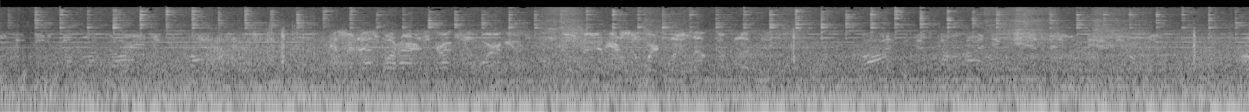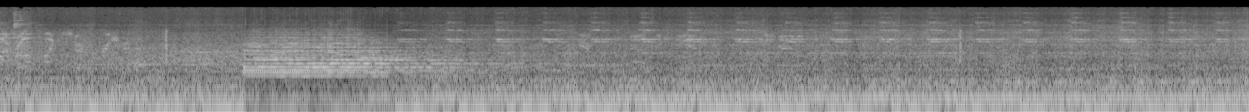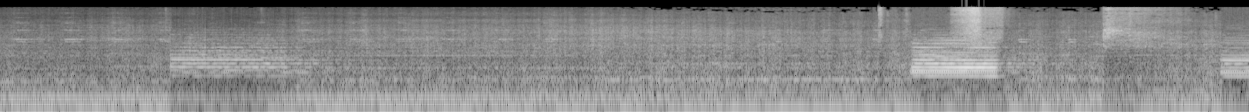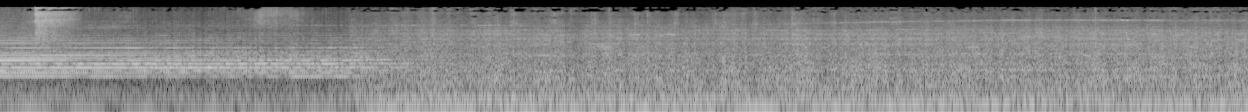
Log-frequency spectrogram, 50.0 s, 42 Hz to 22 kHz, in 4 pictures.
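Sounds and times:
diesel locomotive rumble: 0.0 - 49.9
train cars rolling past: 0.0 - 49.9
locomotive air horn blasts: 14.9 - 17.4, 26.7 - 28.4, 34.0 - 36.5, 37.2 - 41.6.

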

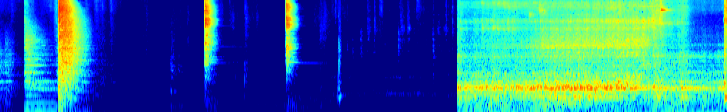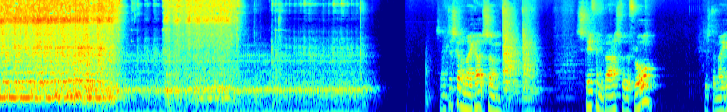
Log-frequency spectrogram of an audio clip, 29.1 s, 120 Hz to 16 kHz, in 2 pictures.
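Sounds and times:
hole saw cutting sheet steel: 9.2 - 13.8, 14.5 - 19.5
drill press motor hum: 9.2 - 22.1.

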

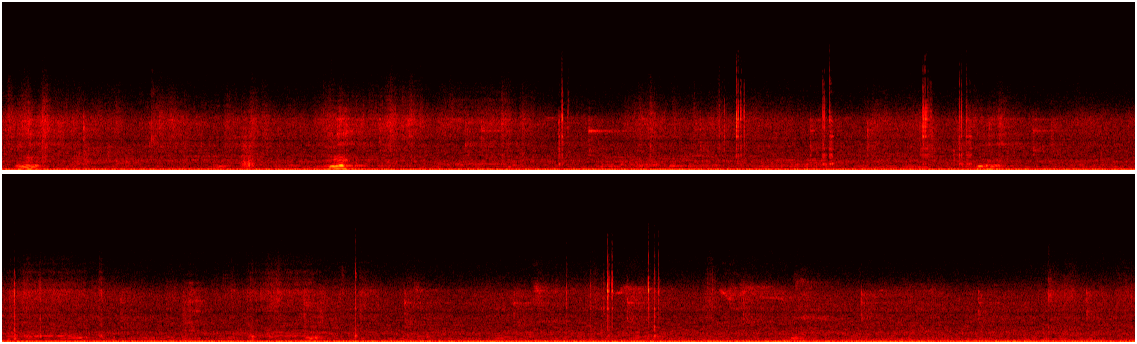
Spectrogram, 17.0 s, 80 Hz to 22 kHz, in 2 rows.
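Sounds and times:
engine humming: 0.0 - 17.0
light clicks: 12.3 - 13.6.

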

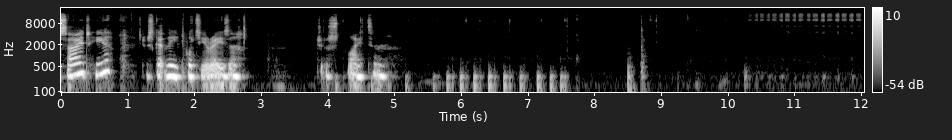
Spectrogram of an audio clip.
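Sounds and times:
pencil strokes on paper: 10.0 - 12.0
eraser dabbing on paper: 10.4 - 12.0.

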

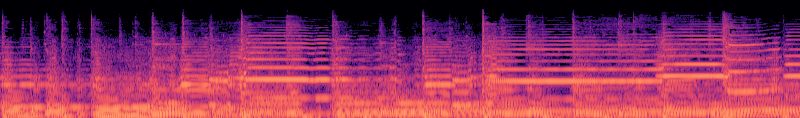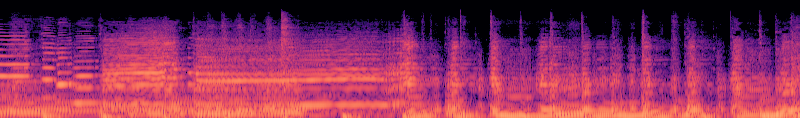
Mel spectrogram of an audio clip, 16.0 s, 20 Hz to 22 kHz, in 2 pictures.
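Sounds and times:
guitar: 0.0 - 16.0
harmonica melody: 0.0 - 16.0
steady beat: 0.0 - 16.0.

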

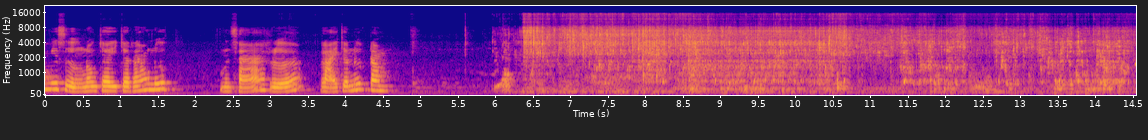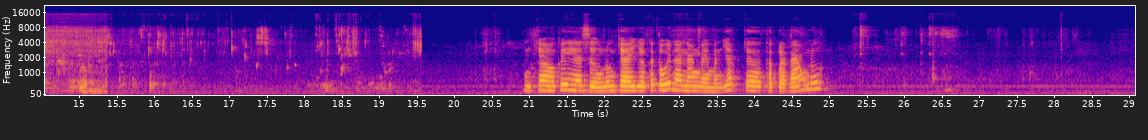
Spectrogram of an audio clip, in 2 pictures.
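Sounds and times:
water splashing and dripping: 6.0 - 19.6.

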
